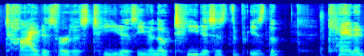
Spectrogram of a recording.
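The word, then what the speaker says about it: Tidus: His whole thing, Final Fantasy X, has water motifs off the wazoo, so why is it not pronounced like tide?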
